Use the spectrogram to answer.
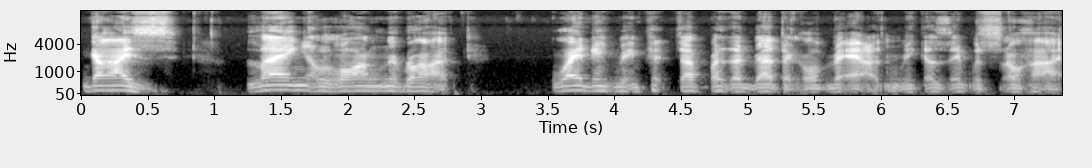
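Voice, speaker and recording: Woman's very deep, low voice with a bright, sharp tone and ordinary pitch variation, fairly slow with long, frequent pauses, on a very clean recording with a silent background. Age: 80s+. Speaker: war veteran. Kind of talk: interview answer.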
